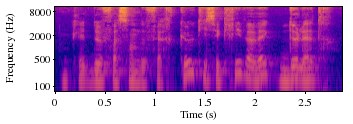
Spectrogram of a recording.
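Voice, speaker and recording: A man with a slightly husky voice teaches young children in a recorded video lesson. He speaks patiently and explains each step slowly and carefully, at a middle pitch. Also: animated, darkish tone.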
